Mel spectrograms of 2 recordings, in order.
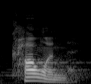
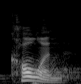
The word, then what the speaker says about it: Colin: of world war ii would change how powell pronounced his name prior to world war ii powell's first name was stanley pronounced colin in the british and jamaican but when colin p kelly posthumously received the distinguished service cross for attacking a japanese battleship he became colon of kelly street unlike his older more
